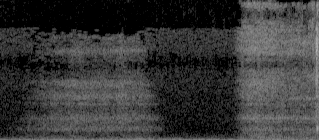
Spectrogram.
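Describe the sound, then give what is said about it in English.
A deep breath in and out during a mock doctor's check-up: two soft, airy rushes of breath separated by a brief quiet pause, steady and low in level, with a faint hum beneath and no talk. “So just take a deep breath for me.”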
